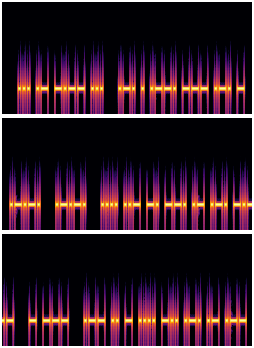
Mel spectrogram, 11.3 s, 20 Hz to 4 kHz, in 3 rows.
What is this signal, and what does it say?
Morse code, heard as a keyed tone, about 36 wpm, 550 Hz. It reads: SAYS REPORT <AR> <AR> HUNGARY TO WITHDRAW
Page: news headlines in morse code at 35 wpm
